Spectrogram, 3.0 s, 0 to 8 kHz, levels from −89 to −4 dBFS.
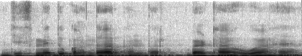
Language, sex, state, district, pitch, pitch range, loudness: Hindi, male, Jharkhand, Ranchi, 140 Hz, 130-150 Hz, -15 LUFS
